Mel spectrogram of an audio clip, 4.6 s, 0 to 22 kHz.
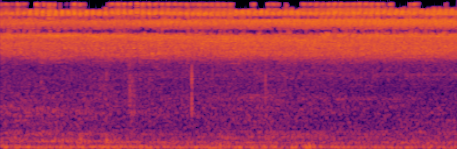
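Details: Summer cicada chorus in Japan, 2022: an even, sustained shrill whine fills the clip, with a few faint brief clicks and steady low background rumble.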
